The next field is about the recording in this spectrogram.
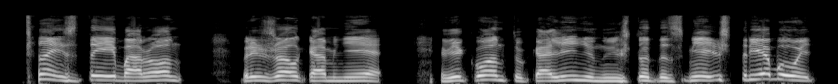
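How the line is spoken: Catching breath after laughing. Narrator (Russian): уточнил парень, наконец отсмеявшись и переведя дух

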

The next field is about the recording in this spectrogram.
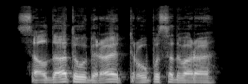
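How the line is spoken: Flat mechanical voice. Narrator (Russian): механическим голосом ответил особист

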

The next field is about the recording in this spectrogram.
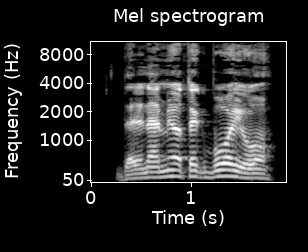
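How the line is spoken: Shouted command. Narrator (Russian): крикнул комендант

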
